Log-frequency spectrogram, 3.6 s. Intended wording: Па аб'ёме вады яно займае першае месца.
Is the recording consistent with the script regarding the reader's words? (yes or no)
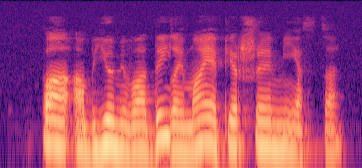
no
